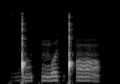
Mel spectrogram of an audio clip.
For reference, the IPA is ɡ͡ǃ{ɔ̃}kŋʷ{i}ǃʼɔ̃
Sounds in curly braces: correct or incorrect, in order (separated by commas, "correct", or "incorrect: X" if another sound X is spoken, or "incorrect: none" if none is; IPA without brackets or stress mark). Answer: correct, incorrect: ɪ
